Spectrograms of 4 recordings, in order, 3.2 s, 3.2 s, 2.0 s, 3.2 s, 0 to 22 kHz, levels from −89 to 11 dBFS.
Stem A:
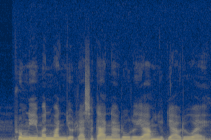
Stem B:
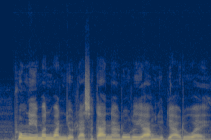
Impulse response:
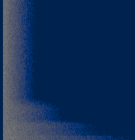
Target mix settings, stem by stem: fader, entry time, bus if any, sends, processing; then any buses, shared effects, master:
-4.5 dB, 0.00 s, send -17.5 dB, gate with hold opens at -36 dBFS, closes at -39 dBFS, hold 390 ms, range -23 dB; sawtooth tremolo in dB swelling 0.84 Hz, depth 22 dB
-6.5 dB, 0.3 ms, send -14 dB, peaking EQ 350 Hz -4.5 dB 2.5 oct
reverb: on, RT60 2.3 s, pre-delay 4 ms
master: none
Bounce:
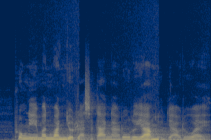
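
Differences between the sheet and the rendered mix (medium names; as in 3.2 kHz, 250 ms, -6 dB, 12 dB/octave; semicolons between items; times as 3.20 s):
stem A -4.5 dB -> +2.5 dB; reverb return -9.5 dB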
